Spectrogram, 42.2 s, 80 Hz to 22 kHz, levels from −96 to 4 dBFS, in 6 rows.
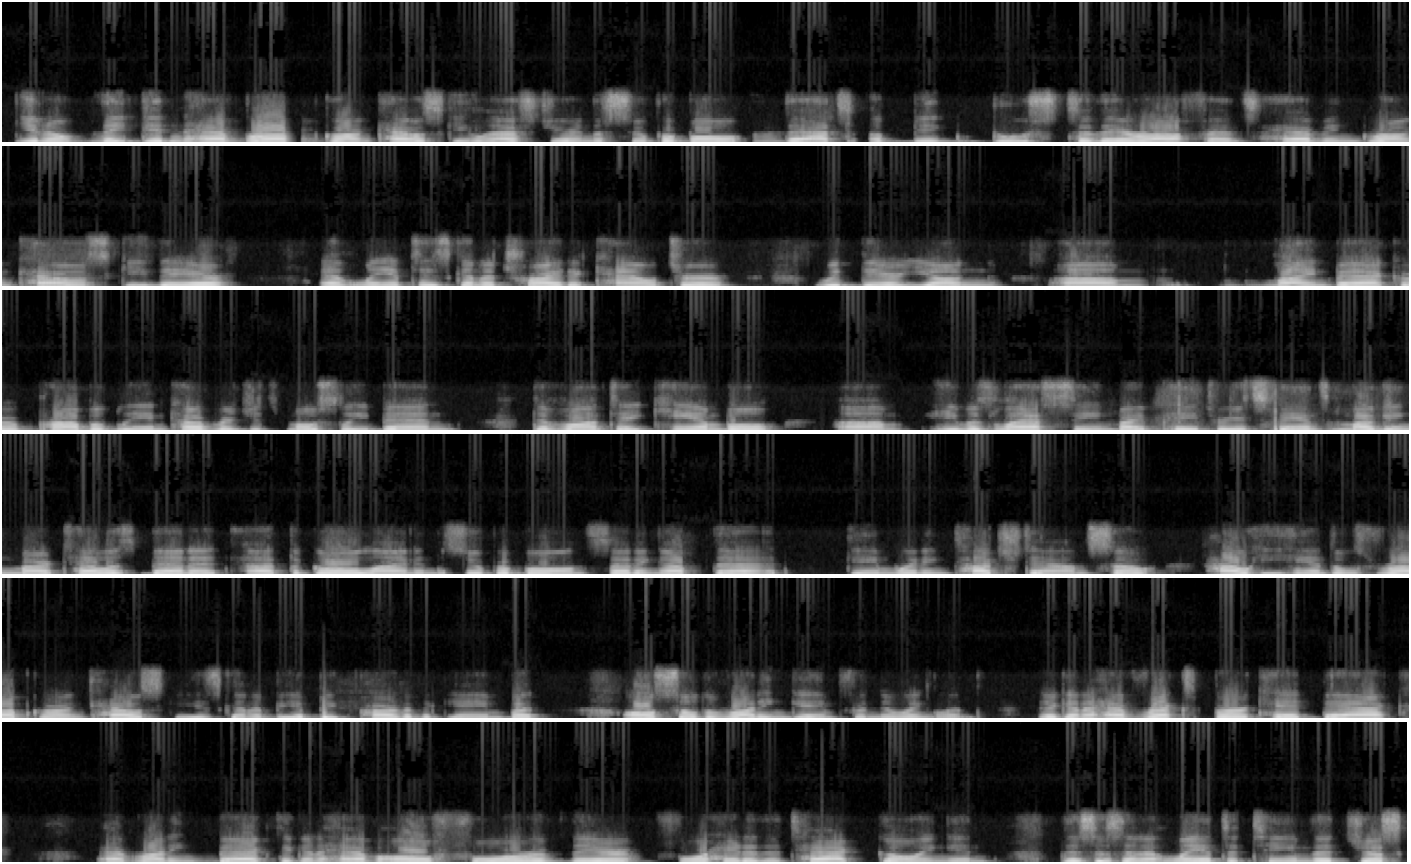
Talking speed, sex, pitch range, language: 170 wpm, male, 120-145 Hz, English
